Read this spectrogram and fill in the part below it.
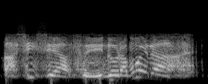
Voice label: player killed enemy, mood med, speech

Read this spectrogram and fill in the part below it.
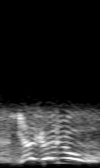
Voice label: on fire, mood high, speech ru; War Thunder

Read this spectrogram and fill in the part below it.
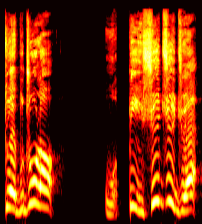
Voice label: Speech Quick Commands No Way

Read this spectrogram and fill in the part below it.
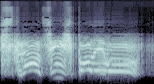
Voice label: tank damaged, speech cze, mood high; War Thunder

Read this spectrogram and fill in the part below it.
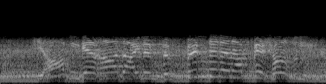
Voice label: player killed ally, mood med, speech ge

